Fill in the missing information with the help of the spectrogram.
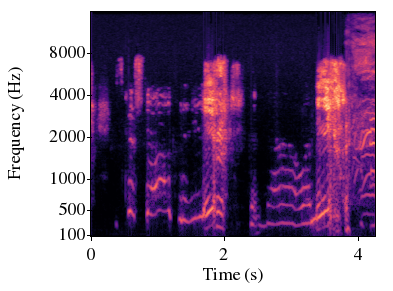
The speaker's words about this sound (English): You sound like a cat sneezing. Do I sound like one of the cats that I sent you?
